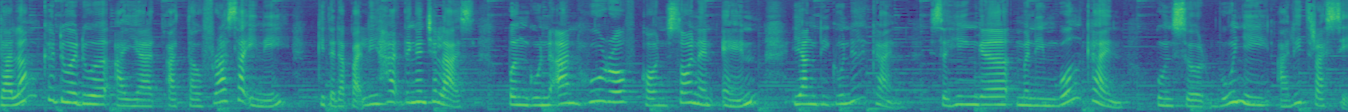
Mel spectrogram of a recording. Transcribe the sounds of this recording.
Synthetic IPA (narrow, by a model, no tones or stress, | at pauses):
dalamkəduaduaʔajat̪̚at̪awfəɾasaʔinĩ | kit̪adapa̰t̪̚liɦat̪̚dəŋãnd͡ʒəlas | pəŋɡunãʔanhuɾofkɔnsɔnãnɛn | jaŋdiɡunãkan | səɦiŋɡamə̃nĩmbʊlkan | unsʊrbuɲĩʔalit̪ɾasḭ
